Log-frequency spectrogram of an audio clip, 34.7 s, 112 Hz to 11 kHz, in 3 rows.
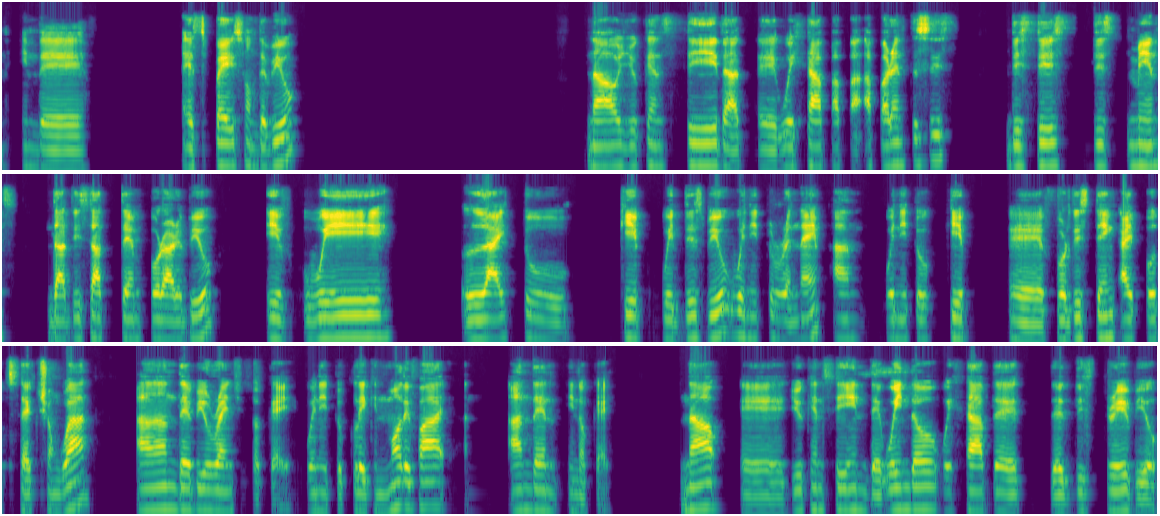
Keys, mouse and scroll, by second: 1.5 click, 4.8-7.0 drag, 7.4 click, 8.9-10.1 drag, 14.1-15.0 typing, 26.1 click, 26.7 click, 27.5 click, 28.2 scroll down 2, 28.7 scroll up 2, 29.4 click, 33.0 click, 33.6 scroll down 2, 33.9 middle click.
